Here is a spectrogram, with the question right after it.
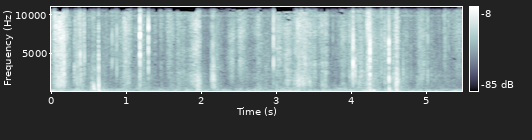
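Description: A blue hook-and-loop nylon velcro strap wound into a small roll is pulled off the roll with long nails and fingertips and pressed back. Soft, bright crackling peels come in short bursts with quick pops, mostly high-pitched with almost no low end.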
